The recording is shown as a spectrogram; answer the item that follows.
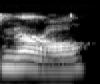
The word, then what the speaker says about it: Knerl: No, it's Knerl. – Knerl. Okay. I honestly thought so, but I was just like, I don't know, silent K. No, I don't know. – Yep, you're right.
